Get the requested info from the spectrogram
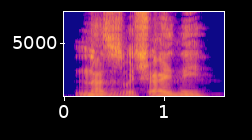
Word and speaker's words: надзвичайний: Приголосний «д» перед свистячими «з», «ц», «ц» змінюється у вимові на звук «дз». Пишемо «відзначати», «надзвичайний», «підземний», а вимовляти треба «надзвичайний», «підземний», «відзначати».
